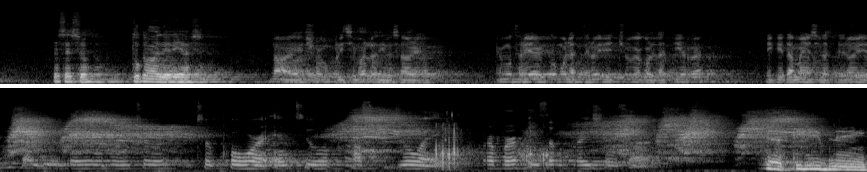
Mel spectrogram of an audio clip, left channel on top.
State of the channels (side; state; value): both; different; correlation 0.00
